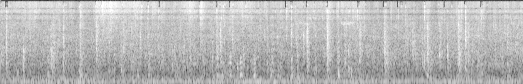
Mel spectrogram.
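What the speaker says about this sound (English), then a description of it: "My little backyard flock" A small backyard flock of chickens clucks on and off at a moderate distance against a steady hiss of rainy outdoor ambience, with no talking.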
